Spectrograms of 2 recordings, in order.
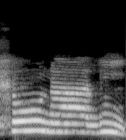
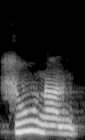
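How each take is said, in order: First: Sonali stretched very slowly, syllable by syllable; drawn-out word. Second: Said in the usual way. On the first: Shown as a demonstration. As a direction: hold each vowel of Sonali long. Teacher sounds out example word. (সোনালি টেনে টেনে ধীরে)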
